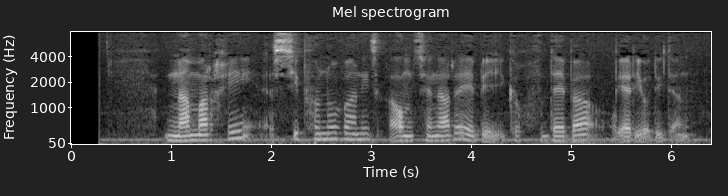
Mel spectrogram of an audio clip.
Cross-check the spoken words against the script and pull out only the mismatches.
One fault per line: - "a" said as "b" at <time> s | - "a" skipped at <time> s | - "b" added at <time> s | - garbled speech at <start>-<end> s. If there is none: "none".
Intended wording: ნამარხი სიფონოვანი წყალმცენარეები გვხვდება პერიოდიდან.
none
